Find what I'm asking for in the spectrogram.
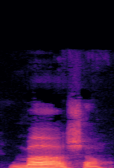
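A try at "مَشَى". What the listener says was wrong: Non. Prolonge shin. Non, tu dis ma. Ma.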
